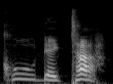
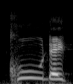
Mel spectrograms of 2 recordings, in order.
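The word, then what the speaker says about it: coup d'état: that's also called a cool day cool day the p is silent k is when you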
